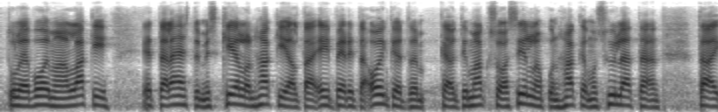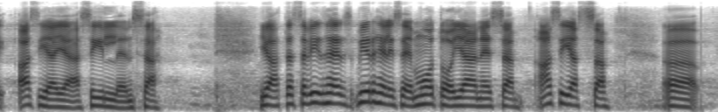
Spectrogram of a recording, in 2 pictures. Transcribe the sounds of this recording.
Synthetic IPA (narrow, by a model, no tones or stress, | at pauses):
t̪uleːʋoimɑːlɑki | ʔḛt̪ːælæhest̪ymiskielːonhɑkiɑlt̪ɑeiperit̪æ̰ʔoikeyt̪ekæynt̪imɑksuɑsilːoŋkunɦɑkemushylæt̪æːnt̪ɑiʔɑsiɑjæːsilːensæ | jɑt̪æsːæʋʋirheːlːiseːmmuot̪oːjæːneːsːæʔɑsiɑsːɑ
